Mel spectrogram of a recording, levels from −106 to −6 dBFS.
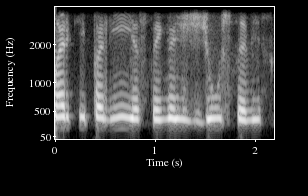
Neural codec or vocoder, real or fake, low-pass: none; real; 3.6 kHz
